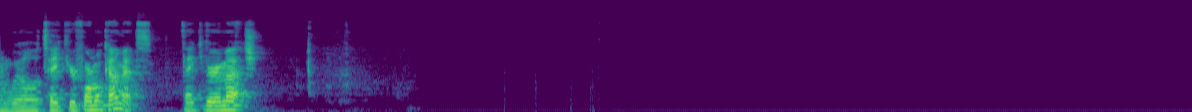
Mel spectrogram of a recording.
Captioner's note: silence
